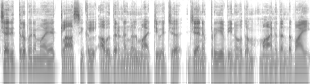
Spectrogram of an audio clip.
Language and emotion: Malayalam, neutral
